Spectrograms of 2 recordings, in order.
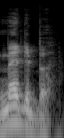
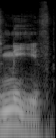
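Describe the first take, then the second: First: The name ends with a b sound. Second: The name ends with a v sound. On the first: The speaker calls it wrong. "I was pronouncing this as Queen Medb" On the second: The speaker calls it right. "I found out her pronunciation is Meve"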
